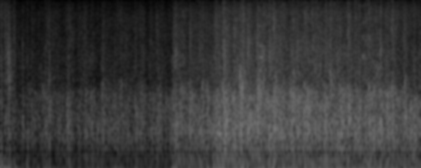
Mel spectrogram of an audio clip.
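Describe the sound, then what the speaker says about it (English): An audience at a business celebration event applauds, the clapping starting moderate and then swelling fuller and louder, a dense continuous patter of many hands. "Let's give them a round of applause."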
